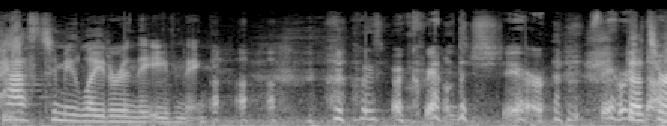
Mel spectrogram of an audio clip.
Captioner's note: laughs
